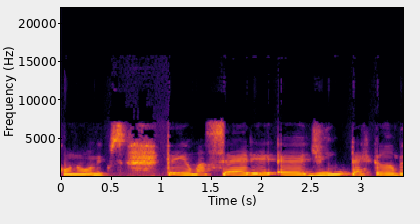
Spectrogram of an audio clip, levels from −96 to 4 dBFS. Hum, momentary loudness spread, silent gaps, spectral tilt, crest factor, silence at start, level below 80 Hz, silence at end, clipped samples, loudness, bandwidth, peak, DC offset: none; 5 LU; none; -5 dB/octave; 14 dB; 0 s; -58 dBFS; 0 s; under 0.1%; -19 LUFS; 7.6 kHz; -4 dBFS; under 0.1%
